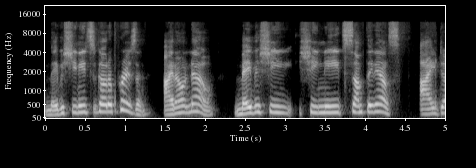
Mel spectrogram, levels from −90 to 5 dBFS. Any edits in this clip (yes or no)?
no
